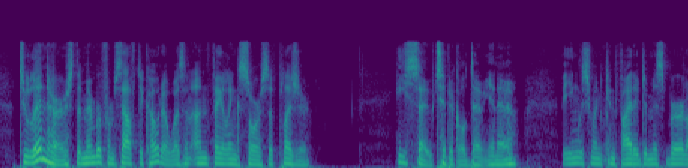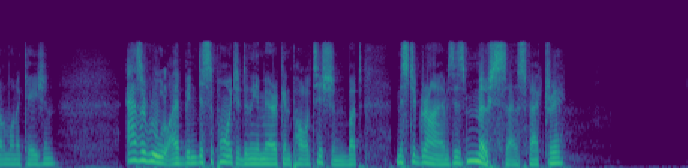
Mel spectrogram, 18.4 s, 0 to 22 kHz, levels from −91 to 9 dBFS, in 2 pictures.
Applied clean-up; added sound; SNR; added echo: none; none; none; none.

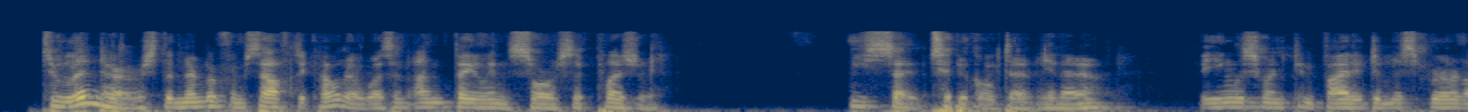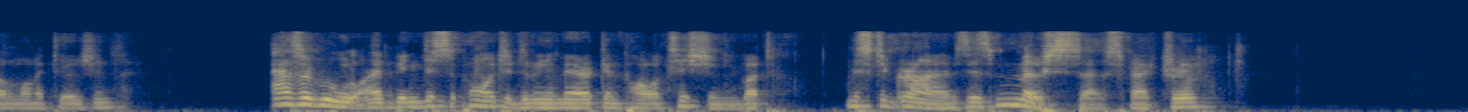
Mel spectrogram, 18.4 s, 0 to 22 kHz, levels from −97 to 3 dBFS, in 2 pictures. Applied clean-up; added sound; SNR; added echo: neural mask model DeepFilterNet 3.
